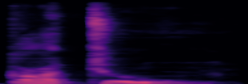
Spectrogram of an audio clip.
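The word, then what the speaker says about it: cartoon: कार्टून, कार्टून, second पर जोड़ के कार्टून, ये ब्रिटिश इंग्लिश प्रोनाउंसिएशन हो गया।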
